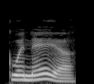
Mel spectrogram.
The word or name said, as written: gwernaeh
